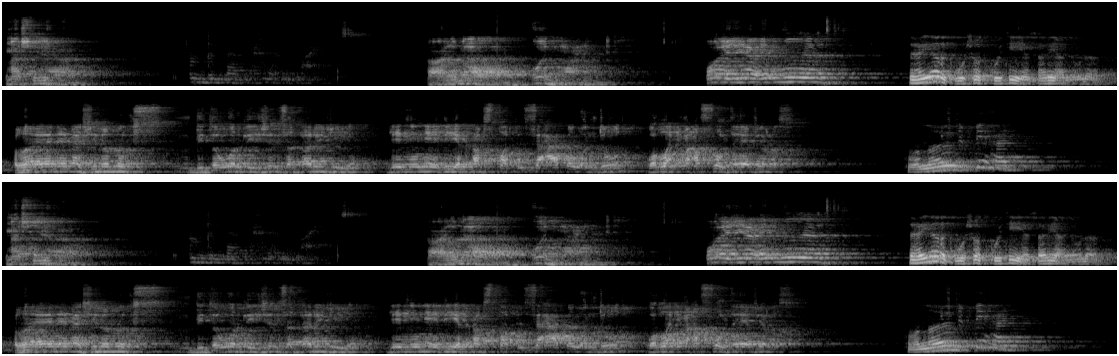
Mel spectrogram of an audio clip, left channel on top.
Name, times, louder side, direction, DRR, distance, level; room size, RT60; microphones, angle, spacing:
voice 1, 0.0-0.7 4.3-5.9 7.0-8.3 10.6-10.7 11.1-14.7 15.0-17.3 17.6-19.1, left 1 dB, 10° left, 2 dB, 4.8 m, -29 dB
voice 2, 1.9-2.4 20.7-21.2, left 2 dB, 60° right, 2 dB, 5.8 m, -37 dB
voice 3, 9.1-11.0 20.2-20.7, equal, 25° right, 4 dB, 1.3 m, -24 dB
24.0 x 14.5 x 9.4 m, 1.5 s
head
